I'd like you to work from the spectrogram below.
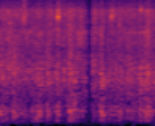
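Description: Rain pours outdoors on a stormy day beside a dirt road, a steady, dense hiss of falling drops with a faint rumble underneath, continuous and fairly quiet.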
